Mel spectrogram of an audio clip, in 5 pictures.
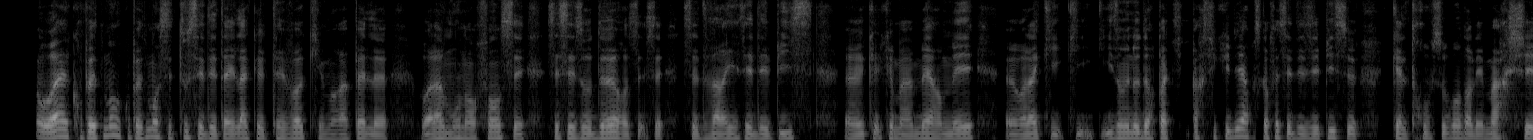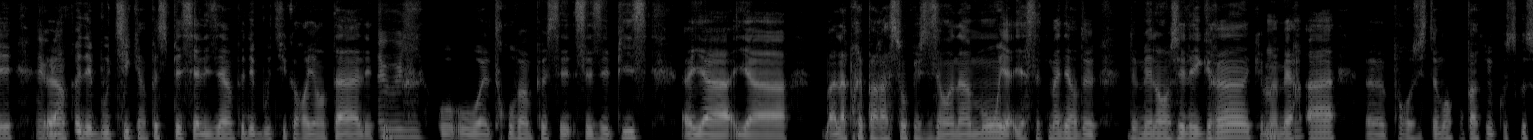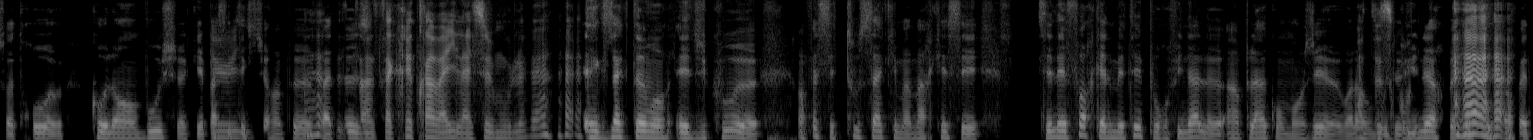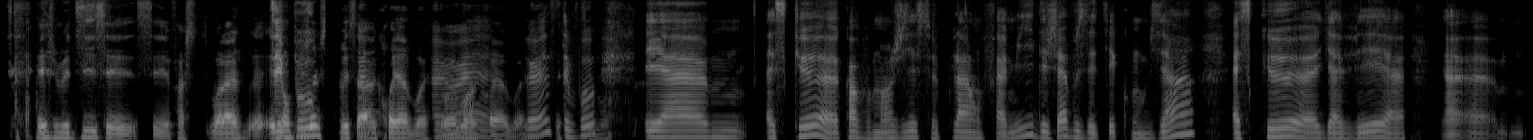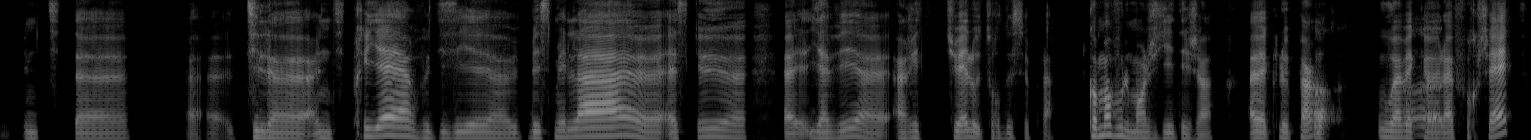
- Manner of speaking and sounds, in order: tapping; chuckle; chuckle; laugh; put-on voice: "Bismillah"; stressed: "rituel"; stressed: "fourchette"
- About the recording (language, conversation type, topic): French, podcast, Quel plat de famille te ramène directement en enfance ?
